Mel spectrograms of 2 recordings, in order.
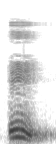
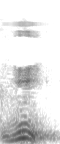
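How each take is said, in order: First: The vowel starts cleanly without a 'y' glide. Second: The vowel starts with a 'y' glide before it. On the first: The speaker calls it right. "this is E" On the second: The speaker calls it wrong. "not E"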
